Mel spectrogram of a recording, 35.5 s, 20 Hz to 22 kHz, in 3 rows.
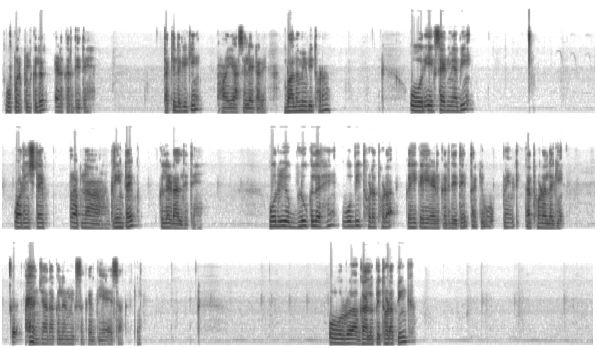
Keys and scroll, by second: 13.8 ctrl+alt+z.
